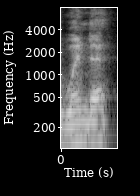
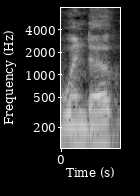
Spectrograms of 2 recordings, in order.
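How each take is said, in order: First: It is said with an Eastern Kentucky pronunciation. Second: It is said with a standard pronunciation. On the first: This is how the speaker actually says it. "I say window" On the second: This is how the speaker does not say it. "instead of window"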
